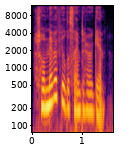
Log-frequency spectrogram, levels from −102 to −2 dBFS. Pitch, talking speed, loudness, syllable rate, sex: 210 Hz, 335 wpm, -17 LUFS, 8.2 syllables/s, female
